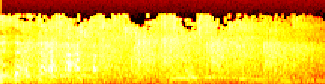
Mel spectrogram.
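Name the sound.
audience clapping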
